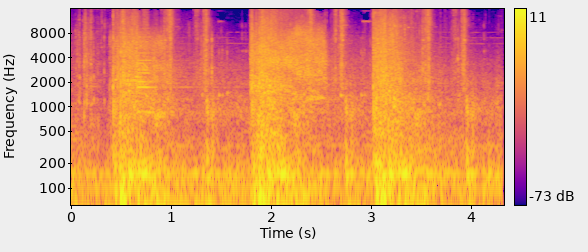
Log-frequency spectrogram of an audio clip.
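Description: A shotgun fires in loud, sharp blasts.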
